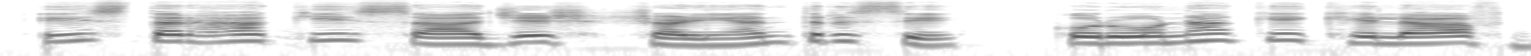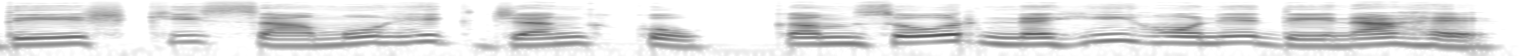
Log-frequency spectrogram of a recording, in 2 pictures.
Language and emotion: Hindi, neutral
